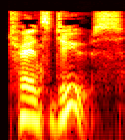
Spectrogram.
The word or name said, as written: transduce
